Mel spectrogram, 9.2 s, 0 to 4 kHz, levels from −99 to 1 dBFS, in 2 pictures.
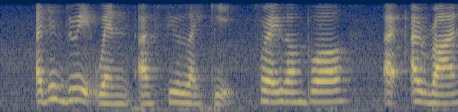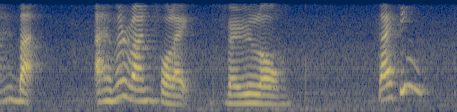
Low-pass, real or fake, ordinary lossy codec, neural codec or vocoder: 3.6 kHz; real; AAC, 32 kbps; none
